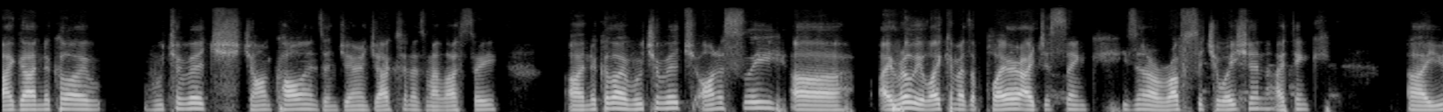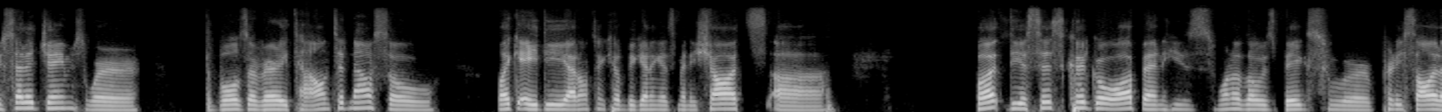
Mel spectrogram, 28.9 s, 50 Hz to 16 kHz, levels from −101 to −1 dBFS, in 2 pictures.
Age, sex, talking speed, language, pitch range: 20-39, male, 160 wpm, English, 135-160 Hz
